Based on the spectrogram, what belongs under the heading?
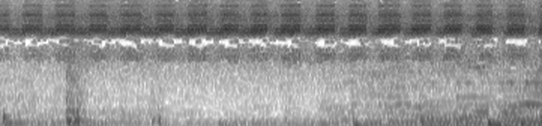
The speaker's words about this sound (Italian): Per il radiodramma napoletano devo per forza aspettare l'estate con l'arrivo delle cicale.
